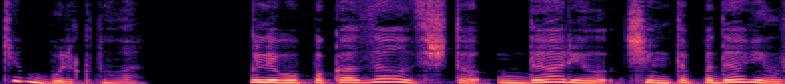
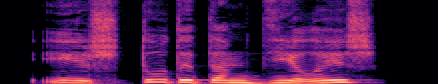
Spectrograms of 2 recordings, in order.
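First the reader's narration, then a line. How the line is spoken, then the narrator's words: Choked question. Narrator (Russian): задушенным голосом спросил он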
